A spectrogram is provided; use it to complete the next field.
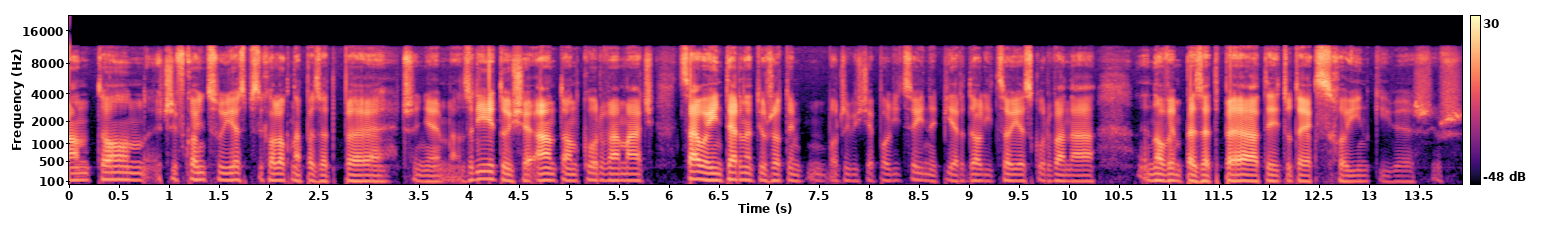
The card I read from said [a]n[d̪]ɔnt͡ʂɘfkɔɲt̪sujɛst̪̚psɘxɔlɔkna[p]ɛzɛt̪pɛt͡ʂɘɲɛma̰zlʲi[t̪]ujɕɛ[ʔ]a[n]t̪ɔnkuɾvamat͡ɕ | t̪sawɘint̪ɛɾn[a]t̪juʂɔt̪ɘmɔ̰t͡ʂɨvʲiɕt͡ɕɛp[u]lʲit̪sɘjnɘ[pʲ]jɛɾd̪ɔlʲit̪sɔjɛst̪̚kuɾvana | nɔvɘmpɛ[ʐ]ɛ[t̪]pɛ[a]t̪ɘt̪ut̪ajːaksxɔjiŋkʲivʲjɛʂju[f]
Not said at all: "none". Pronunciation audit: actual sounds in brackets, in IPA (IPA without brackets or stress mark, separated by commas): a, t̪, p, t̪, ʔ, n, ɛ, ɔ, pʲ, z, t̪, a, ʂ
